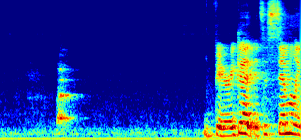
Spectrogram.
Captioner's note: dog barking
